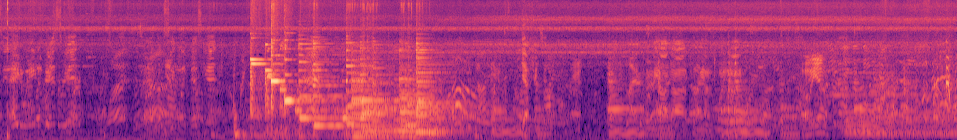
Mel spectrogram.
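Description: Electronic keyboard played through an amplifier: a loud run of notes falling in pitch about four seconds in, then a string of short repeated chords. Voices murmur in the background.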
